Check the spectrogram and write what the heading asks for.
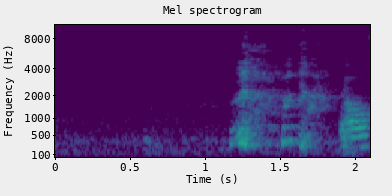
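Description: Quiet room tone, then a person coughing in a short burst starting about a second in.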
